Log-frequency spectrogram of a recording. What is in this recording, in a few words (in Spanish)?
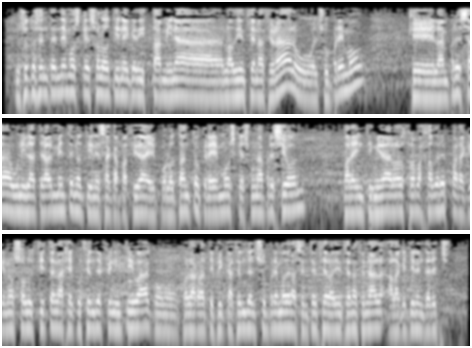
noticias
